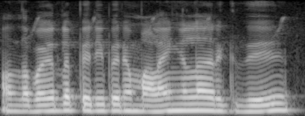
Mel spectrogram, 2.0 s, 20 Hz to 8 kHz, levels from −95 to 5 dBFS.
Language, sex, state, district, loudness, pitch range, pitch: Tamil, male, Tamil Nadu, Nilgiris, -13 LUFS, 150-170 Hz, 160 Hz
